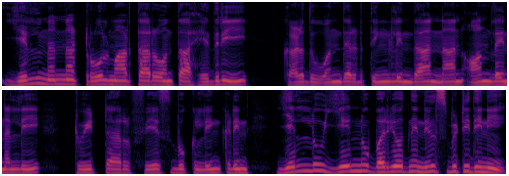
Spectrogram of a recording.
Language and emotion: Kannada, fearful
